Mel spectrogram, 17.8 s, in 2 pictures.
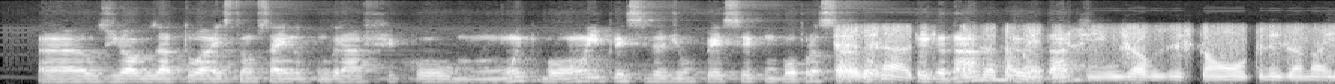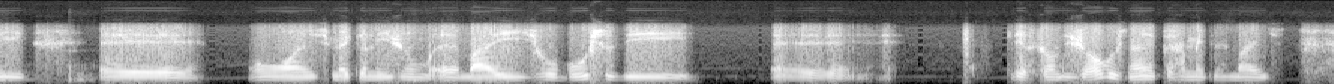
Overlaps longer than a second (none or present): present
